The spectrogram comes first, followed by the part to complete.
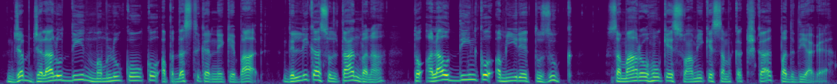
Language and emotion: Hindi, neutral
